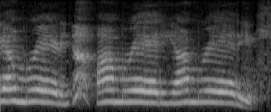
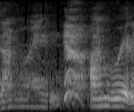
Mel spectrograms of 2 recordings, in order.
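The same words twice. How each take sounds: First: High, drawn-out mock tearful voice; imitated crying. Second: Quiet tearful retelling. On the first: Crying inmate insisting she is ready, imitated high tearful whine. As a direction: imitate her crying, pitched way up. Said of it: "She crying". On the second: Retold or imitated. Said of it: "And she crying".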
